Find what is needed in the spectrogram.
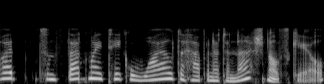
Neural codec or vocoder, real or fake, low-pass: codec, 16 kHz, 4.8 kbps, FACodec; fake; 5.4 kHz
